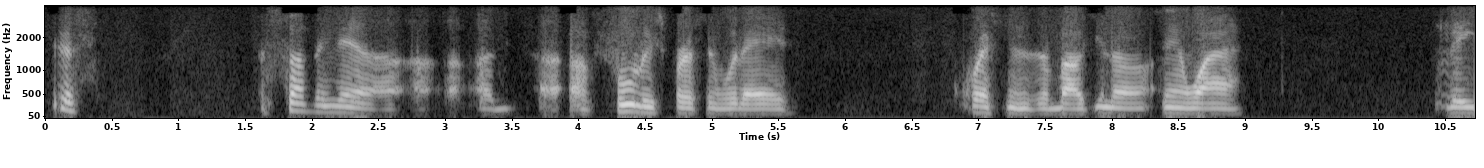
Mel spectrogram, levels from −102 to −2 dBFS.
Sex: male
